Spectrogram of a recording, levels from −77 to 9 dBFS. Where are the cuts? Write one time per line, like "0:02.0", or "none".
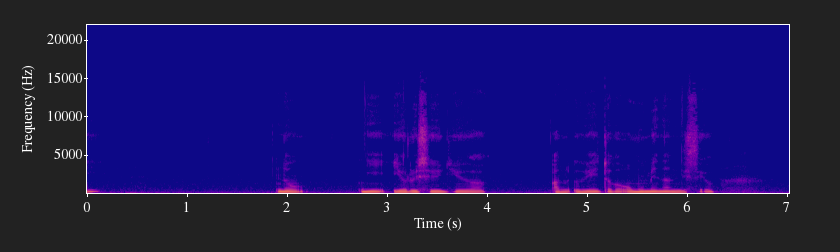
none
